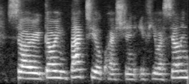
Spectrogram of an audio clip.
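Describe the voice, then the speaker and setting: This is a woman's voice. She speaks with an Australian accent. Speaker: business consultant. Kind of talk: webinar talk. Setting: online webinar.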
